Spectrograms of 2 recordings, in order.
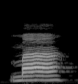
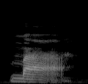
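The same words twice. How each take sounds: First: It is said in the first tone, drawn out. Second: It is said in the third tone, loudly. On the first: "El primer tono se pronuncia... Vamos a hacerlo exagerado, vamos a alargarlo" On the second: "El tercer tono... Más fuerte"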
